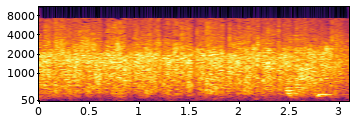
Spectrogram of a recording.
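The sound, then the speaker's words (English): Steady audience applause fills the whole stretch, a dense, even patter of many hands clapping at a loud, constant level with no talking over it, welcoming an AI researcher and Yale professor introduced before his talk. “Okay, well, I guess that'll make up for the fact that I don't expect to be applauded at the end of the talk.”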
